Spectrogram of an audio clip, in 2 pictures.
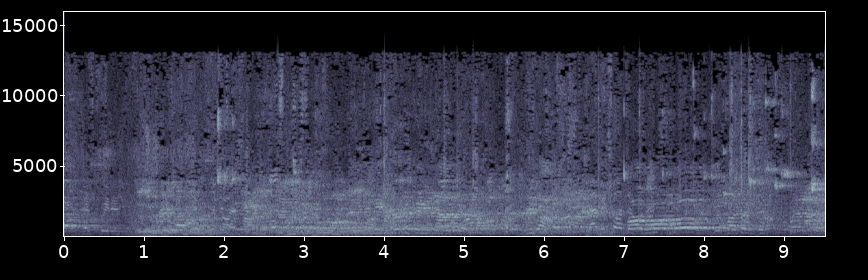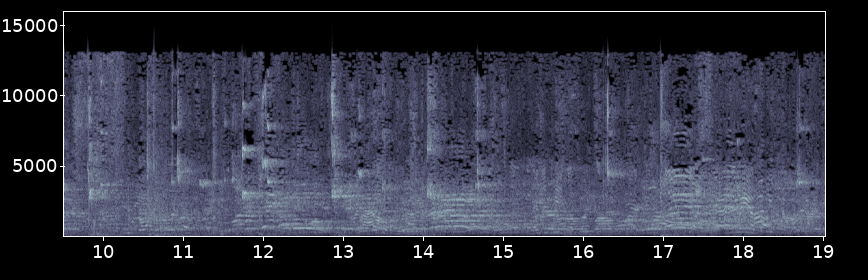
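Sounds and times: indistinct voices: 0.0 - 19.0.

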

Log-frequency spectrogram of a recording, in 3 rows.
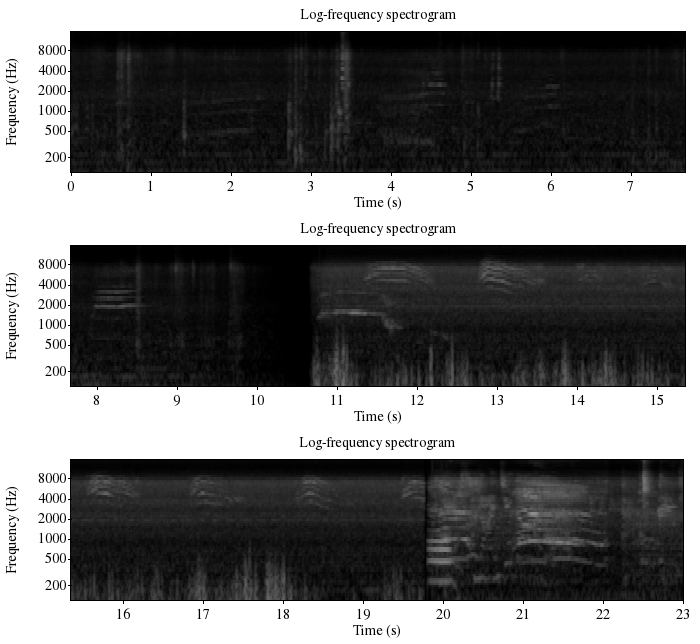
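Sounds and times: cats meowing: 4.0 - 4.8, 5.6 - 6.2, 7.9 - 8.6, 19.6 - 22.7.

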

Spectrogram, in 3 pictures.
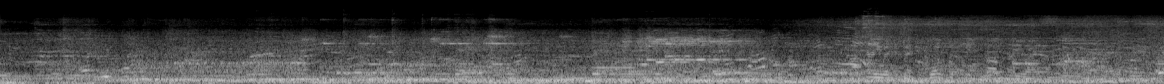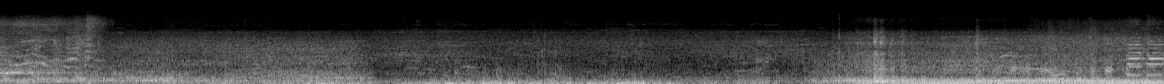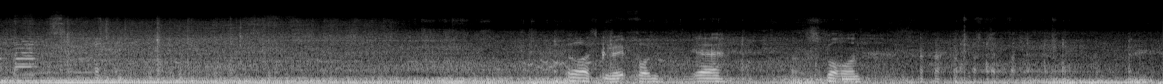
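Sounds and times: mixed background noise: 0.0 - 34.9
road train engine: 0.0 - 34.9.

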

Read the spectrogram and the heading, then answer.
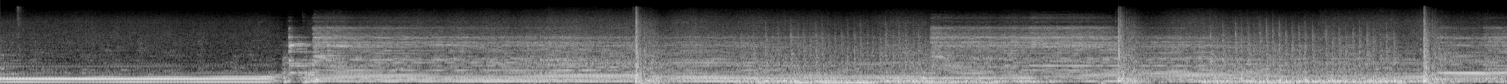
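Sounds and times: rock band guitar and bass chords: 0.0 - 15.0
drum kit hit: 6.3 - 15.0.

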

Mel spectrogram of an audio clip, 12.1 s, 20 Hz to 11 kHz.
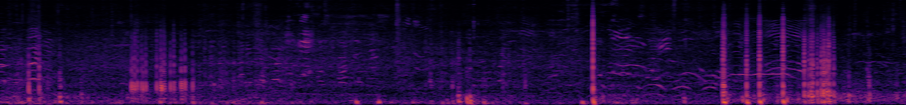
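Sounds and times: fireworks booming: 0.0 - 12.0
fireworks crackling: 0.0 - 12.0.

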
